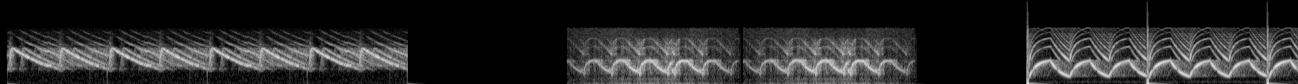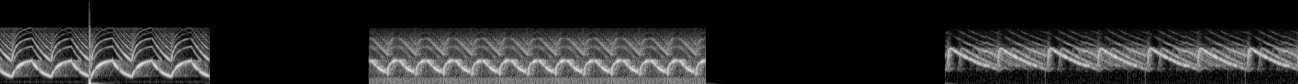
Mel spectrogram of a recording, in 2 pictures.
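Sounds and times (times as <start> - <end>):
police siren yelping: 0.1 - 4.1, 5.7 - 9.2, 10.3 - 15.1, 16.7 - 20.1, 22.4 - 25.9.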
